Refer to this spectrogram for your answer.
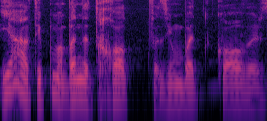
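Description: With vocal fry and a dark, mellow tone, a man speaks at a moderate pace in a fairly low pitch with ordinary pitch variation, the sound dry and close with no echo. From Angola, Luanda. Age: 40s. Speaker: musician. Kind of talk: casual chat.

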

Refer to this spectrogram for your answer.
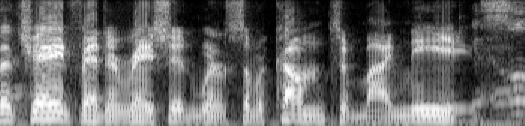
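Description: A man talks in a put-on character voice at a very slow pace, with clear background noise behind him. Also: medium pitch for a man. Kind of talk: stiff, formal, high speak. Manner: pompous, commanding.

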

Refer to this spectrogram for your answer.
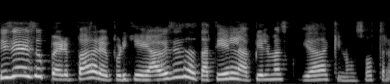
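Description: In a central Mexican accent, a woman speaks at a moderate pace with a fairly high pitch. The sound is dry and close, with no echo. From Mexico, Puebla. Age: 20s. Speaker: makeup artist. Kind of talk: casual interview.

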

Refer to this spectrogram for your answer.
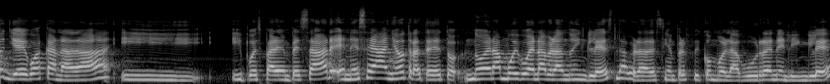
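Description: In a very clean recording with a silent background, a woman speaks with a Mexican accent. Her pitch is fairly high, with ordinary pitch variation and a moderate pace. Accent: Mexican Spanish (Jalisco). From Mexico, Guadalajara. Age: 30s. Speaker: podcast co-host. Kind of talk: casual chat.

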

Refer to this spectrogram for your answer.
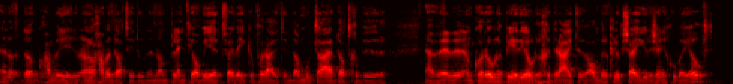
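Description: Very fast and monotone with flat intonation, a man speaks at a fairly low pitch. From Netherlands, Voorne-Putten (South Holland). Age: 50s. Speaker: football coach. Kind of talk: casual interview. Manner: halting, many repetitions and fillers.

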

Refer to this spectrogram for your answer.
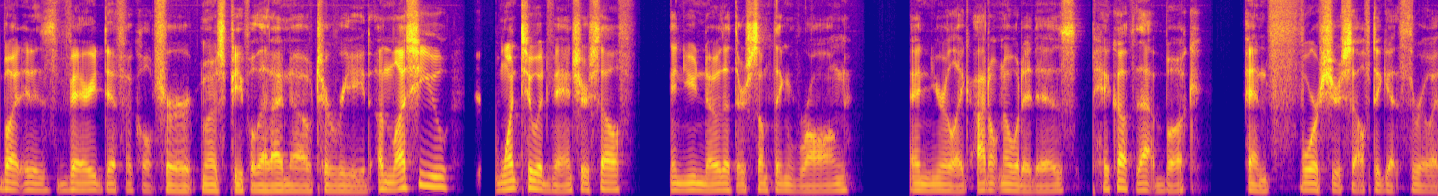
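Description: A man with a very deep, low pitch and fairly even intonation speaks at a moderate pace in a very clean recording with a silent background. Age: 30s. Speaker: podcast host. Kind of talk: casual chat.

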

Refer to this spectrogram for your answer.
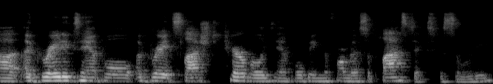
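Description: In an American accent, a woman speaks at a fairly quick pace with a very deep, low pitch, a somewhat breathy sound, fairly even intonation and big swings in loudness. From US South, Lafayette, Louisiana. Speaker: environmental activist, nonprofit director. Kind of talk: interview conversation.

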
